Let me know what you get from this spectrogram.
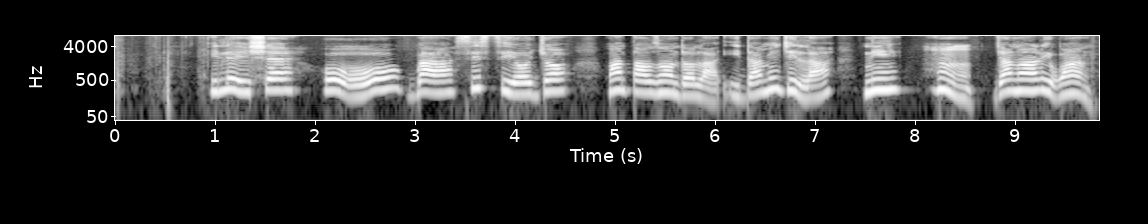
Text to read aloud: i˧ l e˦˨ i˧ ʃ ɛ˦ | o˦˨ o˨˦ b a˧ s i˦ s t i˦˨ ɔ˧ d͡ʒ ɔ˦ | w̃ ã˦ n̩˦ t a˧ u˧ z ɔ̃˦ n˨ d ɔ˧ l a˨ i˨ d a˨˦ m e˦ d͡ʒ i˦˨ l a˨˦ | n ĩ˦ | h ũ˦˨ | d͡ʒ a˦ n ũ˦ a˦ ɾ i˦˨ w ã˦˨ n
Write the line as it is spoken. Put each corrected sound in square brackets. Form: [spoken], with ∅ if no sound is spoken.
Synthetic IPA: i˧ l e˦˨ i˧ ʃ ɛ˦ | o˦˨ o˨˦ [ɡ͡b] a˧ s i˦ s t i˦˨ ɔ˧ d͡ʒ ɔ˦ | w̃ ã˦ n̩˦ t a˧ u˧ z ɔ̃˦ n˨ d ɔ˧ l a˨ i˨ d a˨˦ m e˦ d͡ʒ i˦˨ l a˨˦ | n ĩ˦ | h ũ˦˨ | d͡ʒ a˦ n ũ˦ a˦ ɾ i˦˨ w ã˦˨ n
